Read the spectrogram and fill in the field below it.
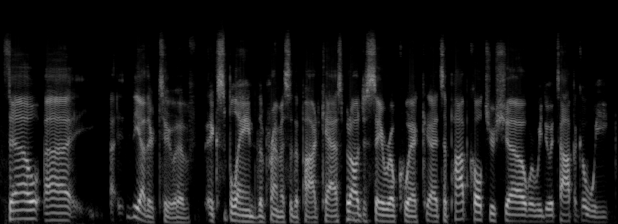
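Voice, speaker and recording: A man's voice: lowish voice, moderate pace, fairly bright tone, no echo. A man chatting casually as a podcast guest, with a wry, jokey way of talking. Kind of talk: casual chat.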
